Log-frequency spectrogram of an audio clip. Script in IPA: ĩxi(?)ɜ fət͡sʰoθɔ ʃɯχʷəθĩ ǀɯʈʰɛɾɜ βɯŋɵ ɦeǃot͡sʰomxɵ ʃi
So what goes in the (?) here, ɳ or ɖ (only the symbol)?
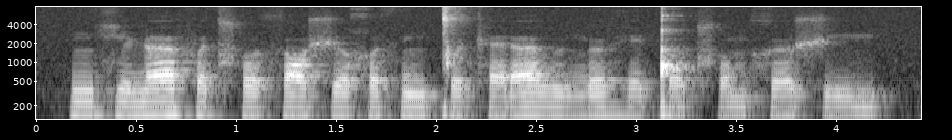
ɳ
